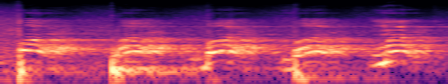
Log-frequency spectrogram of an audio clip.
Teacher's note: प फ ब भ म ओष्ठे ओठाला ओठ लागला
